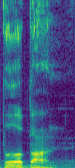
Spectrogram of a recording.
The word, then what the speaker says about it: Bourbon: under the House of Bourbon and creating his desired Franco-Spanish Empire. Is that how you say it, Bourbon? Bourbon? I've always looked at it and said the House of Bourbon, but it's Bourbon.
